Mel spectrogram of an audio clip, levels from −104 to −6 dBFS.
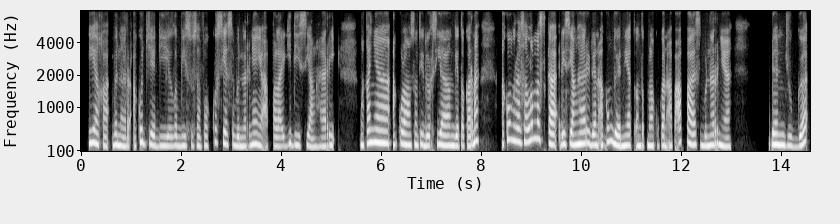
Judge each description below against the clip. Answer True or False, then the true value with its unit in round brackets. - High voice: True (210 Hz)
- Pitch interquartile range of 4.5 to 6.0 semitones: False (3.1 semitones)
